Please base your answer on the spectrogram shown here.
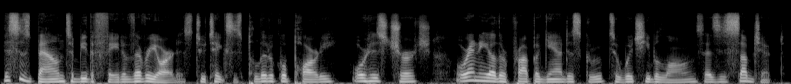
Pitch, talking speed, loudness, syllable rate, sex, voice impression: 125 Hz, 225 wpm, -22 LUFS, 6.0 syllables/s, male, very masculine, very adult-like, very middle-aged, thick, slightly relaxed, slightly powerful, slightly bright, slightly soft, slightly muffled, fluent, slightly raspy, cool, intellectual, very refreshing, sincere, very calm, very friendly, very reassuring, slightly unique, elegant, slightly wild, sweet, very lively, kind, slightly intense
